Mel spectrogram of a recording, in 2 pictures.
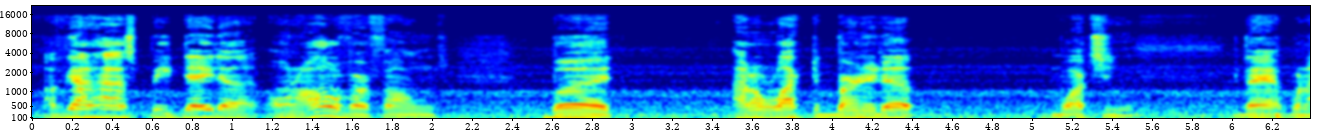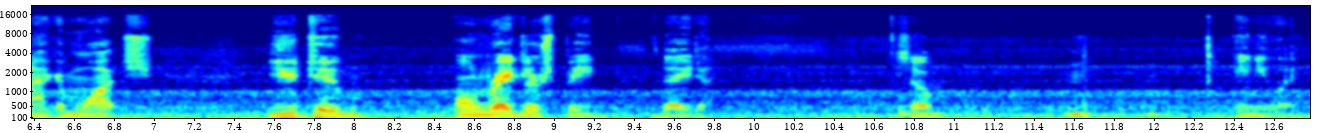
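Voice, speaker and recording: A man's voice: lowish voice, fairly even intonation, measured pace, pauses often, a little hiss or hum. A man hosting a homesteading live stream from inside a parked car, rambling in a casual rant with a worn voice. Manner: ranting, rambling with restarts. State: voice getting worn.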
